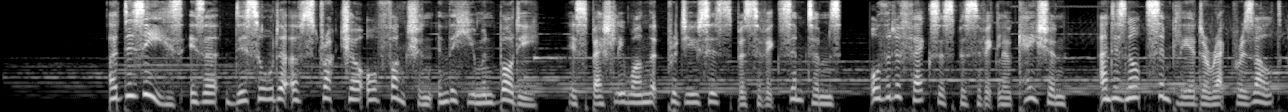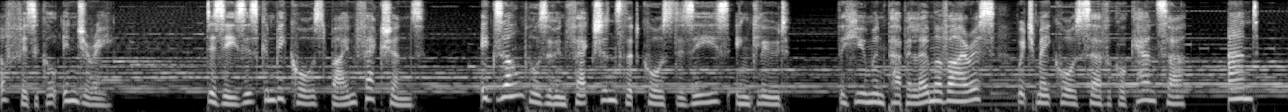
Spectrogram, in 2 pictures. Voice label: english british medical narration; voice actors

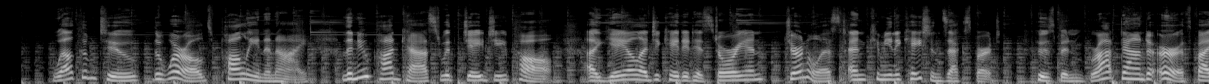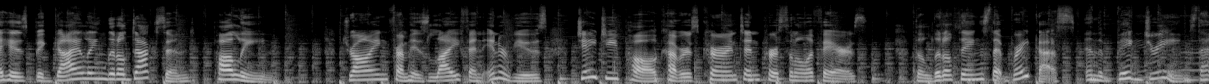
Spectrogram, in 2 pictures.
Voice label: english canadian podcasts

